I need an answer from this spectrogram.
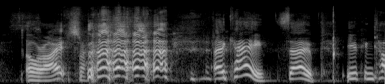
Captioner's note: laughs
